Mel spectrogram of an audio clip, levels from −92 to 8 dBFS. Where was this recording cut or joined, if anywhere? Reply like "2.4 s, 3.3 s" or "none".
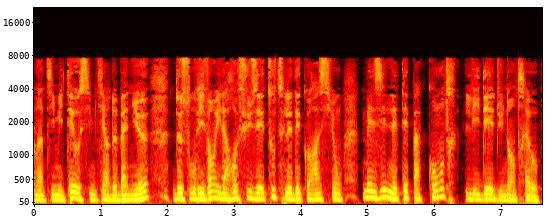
none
